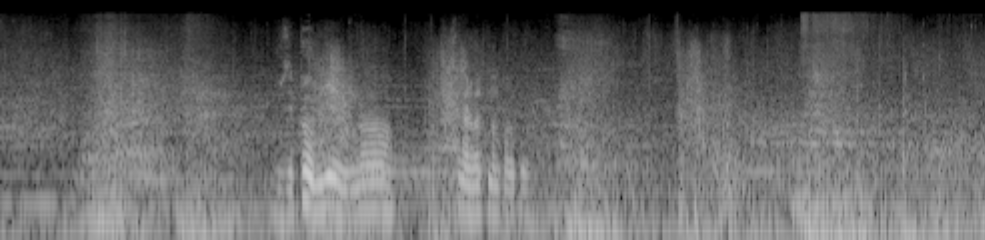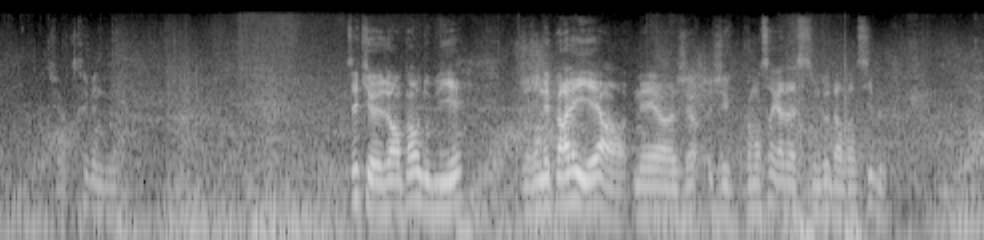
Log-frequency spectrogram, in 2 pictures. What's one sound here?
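Magic spells whoosh and crackle in a game.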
